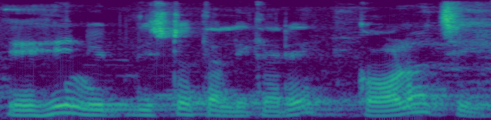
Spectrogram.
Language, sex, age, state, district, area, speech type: Odia, male, 18-30, Odisha, Kendrapara, urban, read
